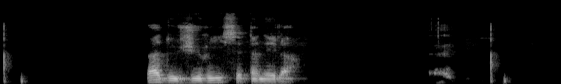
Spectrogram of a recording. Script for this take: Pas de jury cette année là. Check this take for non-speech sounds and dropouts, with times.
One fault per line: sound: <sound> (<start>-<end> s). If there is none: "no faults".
sound: laugh (4.3-4.6 s)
